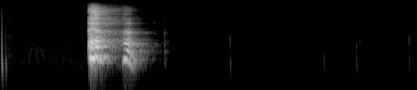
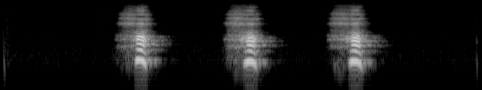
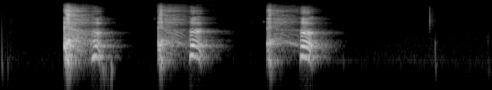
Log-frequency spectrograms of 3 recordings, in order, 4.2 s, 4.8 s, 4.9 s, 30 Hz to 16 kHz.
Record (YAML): cough_length: 4.2 s
cough_amplitude: 24907
cough_signal_mean_std_ratio: 0.19
exhalation_length: 4.8 s
exhalation_amplitude: 15614
exhalation_signal_mean_std_ratio: 0.25
three_cough_length: 4.9 s
three_cough_amplitude: 23080
three_cough_signal_mean_std_ratio: 0.32
survey_phase: beta (2021-08-13 to 2022-03-07)
age: 45-64
gender: Female
wearing_mask: 'No'
symptom_none: true
smoker_status: Never smoked
respiratory_condition_asthma: false
respiratory_condition_other: false
recruitment_source: REACT
submission_delay: 4 days
covid_test_result: Negative
covid_test_method: RT-qPCR
influenza_a_test_result: Unknown/Void
influenza_b_test_result: Unknown/Void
